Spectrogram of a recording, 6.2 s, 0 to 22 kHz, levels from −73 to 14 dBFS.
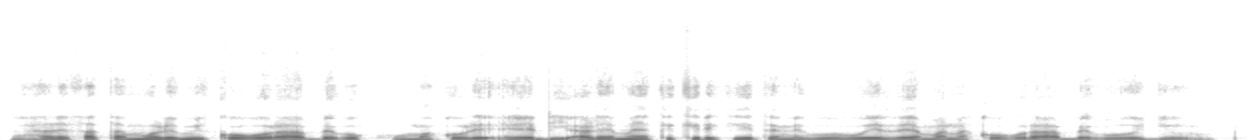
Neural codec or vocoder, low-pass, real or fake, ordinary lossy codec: autoencoder, 48 kHz, 32 numbers a frame, DAC-VAE, trained on Japanese speech; 19.8 kHz; fake; none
